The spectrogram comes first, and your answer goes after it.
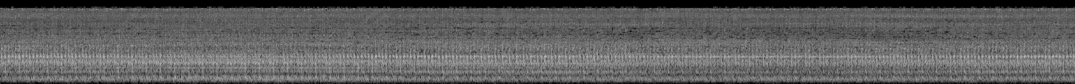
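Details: Toyota Fortuner VRZ idling: regular quick duk-duk knock, about three to four a second, steady throughout; idle knock of unknown cause.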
